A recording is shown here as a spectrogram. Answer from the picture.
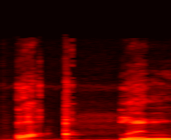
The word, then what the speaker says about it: Auckland: Then finally, last night in Auckland, New Zealand. That's the only way to pronounce that. Sounds like a noise you'd make if you were awking something up.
